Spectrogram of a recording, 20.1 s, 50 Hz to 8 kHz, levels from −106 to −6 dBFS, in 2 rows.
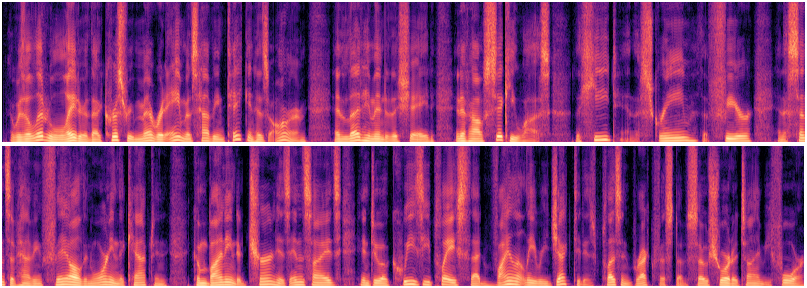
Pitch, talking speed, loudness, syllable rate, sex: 125 Hz, 185 wpm, -19 LUFS, 5.2 syllables/s, male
